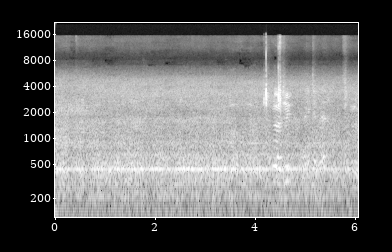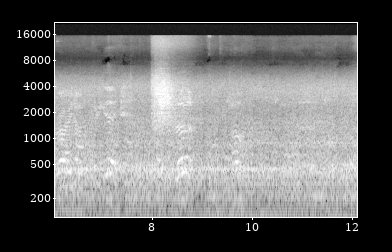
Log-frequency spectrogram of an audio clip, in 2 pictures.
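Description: A bus engine hums steadily while the bus rolls along.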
